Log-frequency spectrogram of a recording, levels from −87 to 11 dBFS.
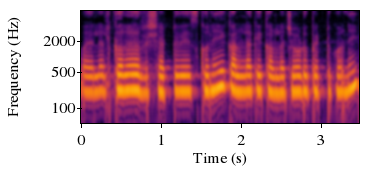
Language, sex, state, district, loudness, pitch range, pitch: Telugu, female, Andhra Pradesh, Krishna, -14 LUFS, 210-225 Hz, 215 Hz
